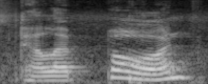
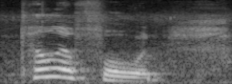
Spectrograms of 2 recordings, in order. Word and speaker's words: telephone: recipe psychology psycho letter P can also be silent when it's next to H and letter P and H can mean of two oven F sound for example in the word telephone with not pronounce telepon but we pronounce telephone another example like paragraph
